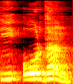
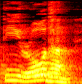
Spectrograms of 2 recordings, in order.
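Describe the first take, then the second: First: The o vowel comes before the r. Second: The o vowel comes after the r. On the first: The speaker calls it wrong. "তুমি কি এভাবে বলো তি ওর ধান" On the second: The speaker calls it right. "না তি রো ধান? তিরোধান বলছো।"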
